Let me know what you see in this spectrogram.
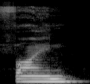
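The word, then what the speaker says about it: Fyne: Well um lock fin pronounced fine.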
